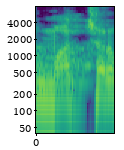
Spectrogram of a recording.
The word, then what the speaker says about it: माछर: आज मैं माथुर इसको किसी जगह मात्र बोला जाता है। किसी जगह मच्छर बोला जाता है।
